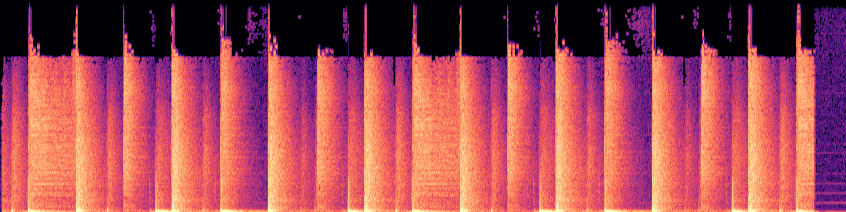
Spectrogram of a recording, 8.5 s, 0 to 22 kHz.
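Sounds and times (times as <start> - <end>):
acoustic drums: 0.0 - 8.2.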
